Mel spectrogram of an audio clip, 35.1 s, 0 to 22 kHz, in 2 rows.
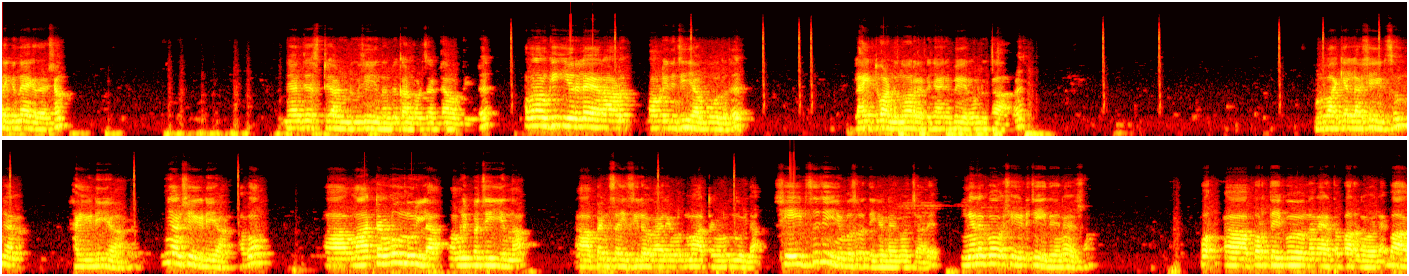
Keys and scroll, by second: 11.2-12.7 typing, 19.9 ctrl+=, 19.9 ctrl+=, 21.2 ctrl+-, 24.8 ctrl+=.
